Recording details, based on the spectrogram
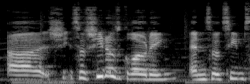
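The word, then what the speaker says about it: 4℃: And that's pronounced Shido. Shido.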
